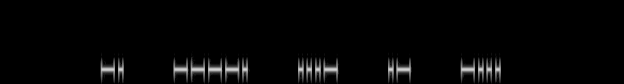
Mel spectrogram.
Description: Morse code, heard as a keyed tone, about 28 wpm, spaced as for 13 wpm, 700 Hz. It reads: N9VAB
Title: USA Call Signs - 5 Characters - 4x Character Spacing - 28wpm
